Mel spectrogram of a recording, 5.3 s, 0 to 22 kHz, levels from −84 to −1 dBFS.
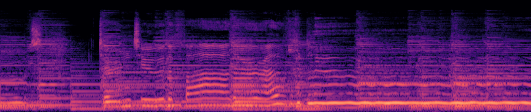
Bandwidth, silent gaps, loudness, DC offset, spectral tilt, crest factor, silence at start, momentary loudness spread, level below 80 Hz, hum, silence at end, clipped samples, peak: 13.5 kHz; none; -23 LUFS; under 0.1%; -5.5 dB/octave; 12 dB; 0 s; 8 LU; -66 dBFS; none; 0 s; under 0.1%; -10 dBFS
